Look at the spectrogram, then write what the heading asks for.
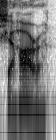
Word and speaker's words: Shahira: So even though it says Shahira, apparently it's Shahara.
